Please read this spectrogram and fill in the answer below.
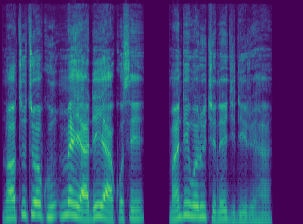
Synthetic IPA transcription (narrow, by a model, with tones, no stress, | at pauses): nɔ˨tu˦tu˦o˦kʷu˦m̩˦me˦ɦɪ˦a˨dɪ˦ja˦˨a˨kʷʊ˦sɪ˦ | ma˨n̩˦dɪ˦ŋʷe˦ɾu˦t͡ʃe˨ne˦d͡ʒi˨di˦ɾi˨ɦa˦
